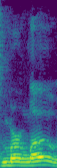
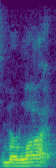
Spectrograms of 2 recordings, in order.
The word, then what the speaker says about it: merlot: down the same road as merlot is merlite no it isn't i love it when people say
